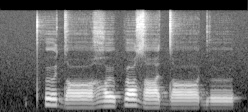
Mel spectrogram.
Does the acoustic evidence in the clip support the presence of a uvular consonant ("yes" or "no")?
yes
